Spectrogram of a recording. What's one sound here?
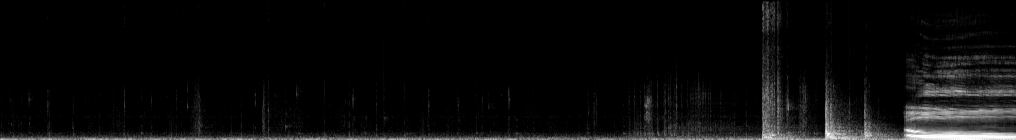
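Small footsteps patter softly on a wooden floor.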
